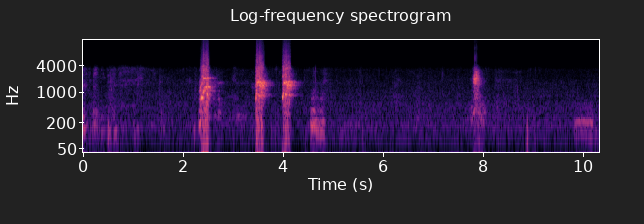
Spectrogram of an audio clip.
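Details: Pet Yorkshire Terrier going after a Shih Tzu in a scuffle between the two small dogs; quiet stretch, then a burst of three sharp, high barks in quick succession, one more bark later, and faint growling.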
